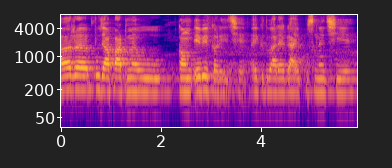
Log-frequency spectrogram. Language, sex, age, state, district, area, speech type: Maithili, female, 45-60, Bihar, Samastipur, rural, spontaneous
